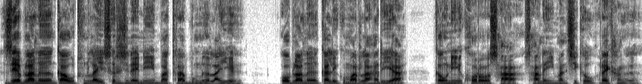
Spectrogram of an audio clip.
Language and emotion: Bodo, neutral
